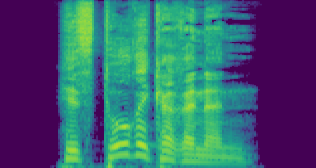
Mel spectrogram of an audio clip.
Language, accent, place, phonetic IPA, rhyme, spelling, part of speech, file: German, Germany, Berlin, [hɪsˈtoːʁɪkəʁɪnən], -oːʁɪkəʁɪnən, Historikerinnen, noun, De-Historikerinnen.ogg
- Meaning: plural of Historikerin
